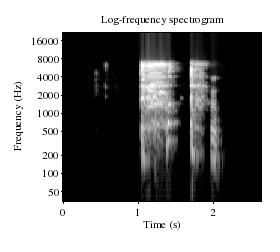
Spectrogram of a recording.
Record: {"cough_length": "2.6 s", "cough_amplitude": 31410, "cough_signal_mean_std_ratio": 0.4, "survey_phase": "beta (2021-08-13 to 2022-03-07)", "age": "45-64", "gender": "Female", "wearing_mask": "No", "symptom_cough_any": true, "symptom_runny_or_blocked_nose": true, "symptom_sore_throat": true, "symptom_abdominal_pain": true, "symptom_onset": "4 days", "smoker_status": "Current smoker (1 to 10 cigarettes per day)", "respiratory_condition_asthma": true, "respiratory_condition_other": false, "recruitment_source": "Test and Trace", "submission_delay": "2 days", "covid_test_result": "Positive", "covid_test_method": "RT-qPCR", "covid_ct_value": 28.5, "covid_ct_gene": "N gene"}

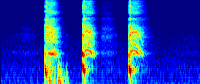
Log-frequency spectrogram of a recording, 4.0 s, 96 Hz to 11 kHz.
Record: {"three_cough_length": "4.0 s", "three_cough_amplitude": 3987, "three_cough_signal_mean_std_ratio": 0.37, "survey_phase": "beta (2021-08-13 to 2022-03-07)", "age": "18-44", "gender": "Male", "wearing_mask": "No", "symptom_cough_any": true, "symptom_runny_or_blocked_nose": true, "symptom_fatigue": true, "symptom_fever_high_temperature": true, "symptom_headache": true, "symptom_onset": "3 days", "smoker_status": "Never smoked", "respiratory_condition_asthma": false, "respiratory_condition_other": false, "recruitment_source": "Test and Trace", "submission_delay": "1 day", "covid_test_result": "Positive", "covid_test_method": "RT-qPCR", "covid_ct_value": 16.4, "covid_ct_gene": "ORF1ab gene", "covid_ct_mean": 17.1, "covid_viral_load": "2500000 copies/ml", "covid_viral_load_category": "High viral load (>1M copies/ml)"}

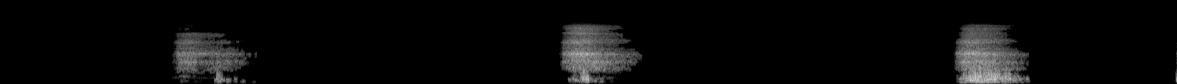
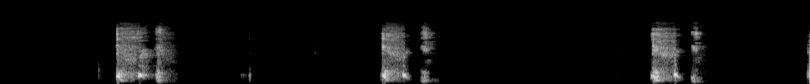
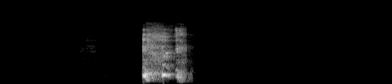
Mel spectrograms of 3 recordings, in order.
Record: {"exhalation_length": "11.8 s", "exhalation_amplitude": 18522, "exhalation_signal_mean_std_ratio": 0.26, "three_cough_length": "8.1 s", "three_cough_amplitude": 32767, "three_cough_signal_mean_std_ratio": 0.24, "cough_length": "3.9 s", "cough_amplitude": 28024, "cough_signal_mean_std_ratio": 0.21, "survey_phase": "alpha (2021-03-01 to 2021-08-12)", "age": "18-44", "gender": "Female", "wearing_mask": "No", "symptom_none": true, "smoker_status": "Never smoked", "respiratory_condition_asthma": false, "respiratory_condition_other": false, "recruitment_source": "REACT", "submission_delay": "2 days", "covid_test_result": "Negative", "covid_test_method": "RT-qPCR"}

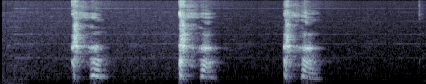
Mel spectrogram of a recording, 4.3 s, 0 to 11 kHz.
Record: {"three_cough_length": "4.3 s", "three_cough_amplitude": 32557, "three_cough_signal_mean_std_ratio": 0.33, "survey_phase": "beta (2021-08-13 to 2022-03-07)", "age": "45-64", "gender": "Female", "wearing_mask": "No", "symptom_none": true, "smoker_status": "Current smoker (e-cigarettes or vapes only)", "respiratory_condition_asthma": false, "respiratory_condition_other": false, "recruitment_source": "REACT", "submission_delay": "2 days", "covid_test_result": "Negative", "covid_test_method": "RT-qPCR", "influenza_a_test_result": "Negative", "influenza_b_test_result": "Negative"}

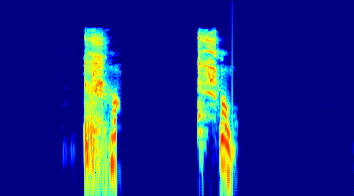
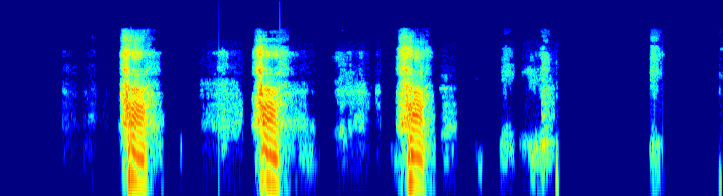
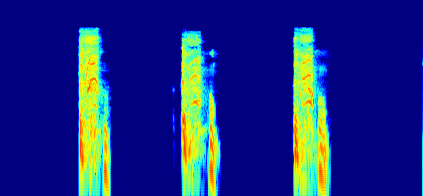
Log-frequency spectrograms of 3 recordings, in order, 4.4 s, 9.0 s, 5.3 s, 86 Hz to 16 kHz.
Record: {"cough_length": "4.4 s", "cough_amplitude": 29786, "cough_signal_mean_std_ratio": 0.32, "exhalation_length": "9.0 s", "exhalation_amplitude": 28261, "exhalation_signal_mean_std_ratio": 0.27, "three_cough_length": "5.3 s", "three_cough_amplitude": 32343, "three_cough_signal_mean_std_ratio": 0.33, "survey_phase": "beta (2021-08-13 to 2022-03-07)", "age": "45-64", "gender": "Male", "wearing_mask": "No", "symptom_none": true, "smoker_status": "Current smoker (11 or more cigarettes per day)", "respiratory_condition_asthma": false, "respiratory_condition_other": false, "recruitment_source": "REACT", "submission_delay": "7 days", "covid_test_result": "Negative", "covid_test_method": "RT-qPCR", "influenza_a_test_result": "Negative", "influenza_b_test_result": "Negative"}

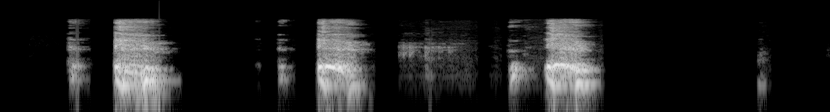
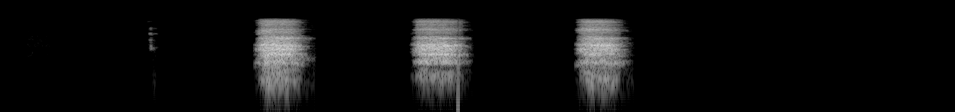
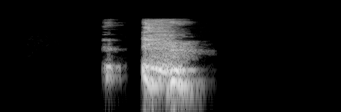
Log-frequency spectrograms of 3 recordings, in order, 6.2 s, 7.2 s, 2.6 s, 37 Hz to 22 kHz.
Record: {"three_cough_length": "6.2 s", "three_cough_amplitude": 29635, "three_cough_signal_mean_std_ratio": 0.34, "exhalation_length": "7.2 s", "exhalation_amplitude": 24903, "exhalation_signal_mean_std_ratio": 0.29, "cough_length": "2.6 s", "cough_amplitude": 30175, "cough_signal_mean_std_ratio": 0.33, "survey_phase": "beta (2021-08-13 to 2022-03-07)", "age": "45-64", "gender": "Male", "wearing_mask": "No", "symptom_diarrhoea": true, "symptom_fatigue": true, "symptom_onset": "12 days", "smoker_status": "Ex-smoker", "respiratory_condition_asthma": false, "respiratory_condition_other": false, "recruitment_source": "REACT", "submission_delay": "3 days", "covid_test_result": "Negative", "covid_test_method": "RT-qPCR", "influenza_a_test_result": "Unknown/Void", "influenza_b_test_result": "Unknown/Void"}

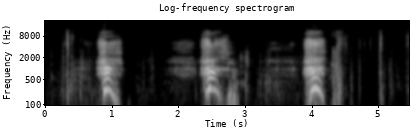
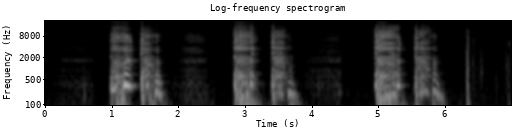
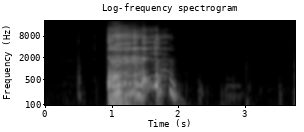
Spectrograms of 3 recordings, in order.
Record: {"exhalation_length": "5.5 s", "exhalation_amplitude": 30553, "exhalation_signal_mean_std_ratio": 0.31, "three_cough_length": "7.0 s", "three_cough_amplitude": 7007, "three_cough_signal_mean_std_ratio": 0.4, "cough_length": "3.8 s", "cough_amplitude": 6883, "cough_signal_mean_std_ratio": 0.38, "survey_phase": "beta (2021-08-13 to 2022-03-07)", "age": "65+", "gender": "Female", "wearing_mask": "No", "symptom_cough_any": true, "symptom_runny_or_blocked_nose": true, "symptom_shortness_of_breath": true, "symptom_sore_throat": true, "symptom_fatigue": true, "symptom_headache": true, "symptom_onset": "4 days", "smoker_status": "Ex-smoker", "respiratory_condition_asthma": false, "respiratory_condition_other": false, "recruitment_source": "Test and Trace", "submission_delay": "1 day", "covid_test_result": "Positive", "covid_test_method": "RT-qPCR", "covid_ct_value": 21.7, "covid_ct_gene": "ORF1ab gene"}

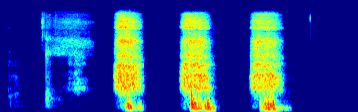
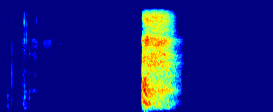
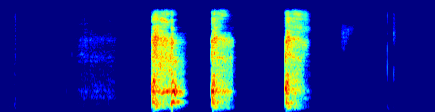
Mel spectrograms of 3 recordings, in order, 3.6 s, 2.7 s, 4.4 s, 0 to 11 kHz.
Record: {"exhalation_length": "3.6 s", "exhalation_amplitude": 25467, "exhalation_signal_mean_std_ratio": 0.41, "cough_length": "2.7 s", "cough_amplitude": 32341, "cough_signal_mean_std_ratio": 0.25, "three_cough_length": "4.4 s", "three_cough_amplitude": 30966, "three_cough_signal_mean_std_ratio": 0.28, "survey_phase": "beta (2021-08-13 to 2022-03-07)", "age": "18-44", "gender": "Female", "wearing_mask": "Yes", "symptom_none": true, "smoker_status": "Never smoked", "respiratory_condition_asthma": false, "respiratory_condition_other": false, "recruitment_source": "REACT", "submission_delay": "1 day", "covid_test_result": "Negative", "covid_test_method": "RT-qPCR", "influenza_a_test_result": "Negative", "influenza_b_test_result": "Negative"}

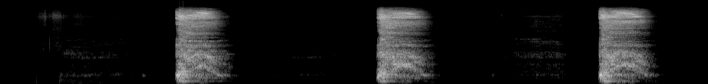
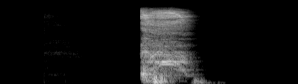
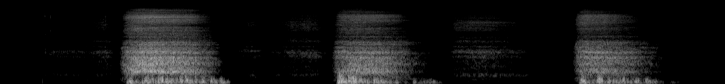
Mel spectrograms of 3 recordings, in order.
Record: {"three_cough_length": "7.1 s", "three_cough_amplitude": 32768, "three_cough_signal_mean_std_ratio": 0.36, "cough_length": "3.0 s", "cough_amplitude": 32084, "cough_signal_mean_std_ratio": 0.34, "exhalation_length": "7.3 s", "exhalation_amplitude": 11454, "exhalation_signal_mean_std_ratio": 0.46, "survey_phase": "beta (2021-08-13 to 2022-03-07)", "age": "18-44", "gender": "Male", "wearing_mask": "No", "symptom_none": true, "smoker_status": "Never smoked", "respiratory_condition_asthma": false, "respiratory_condition_other": false, "recruitment_source": "REACT", "submission_delay": "1 day", "covid_test_result": "Negative", "covid_test_method": "RT-qPCR", "influenza_a_test_result": "Negative", "influenza_b_test_result": "Negative"}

